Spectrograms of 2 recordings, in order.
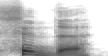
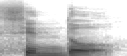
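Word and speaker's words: सिद्ध: So the Sanskrit pronunciation is Siddha. The Bengali will pronounce it Siddho.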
